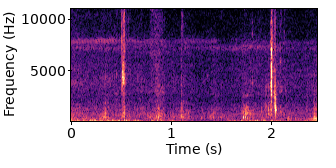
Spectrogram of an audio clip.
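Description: A man chewing a mouthful of food, faint small mouth clicks, then one sharp click at the end as chopsticks strike the plate.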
